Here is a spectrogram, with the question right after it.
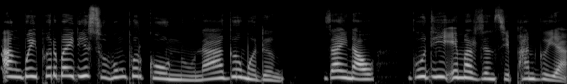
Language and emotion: Bodo, surprised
